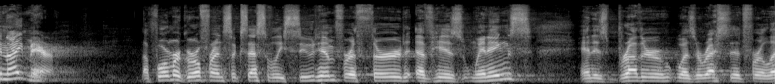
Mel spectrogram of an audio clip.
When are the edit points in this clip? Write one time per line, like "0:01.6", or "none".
none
